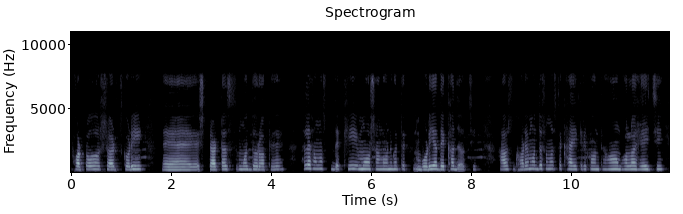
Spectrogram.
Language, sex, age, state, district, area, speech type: Odia, female, 30-45, Odisha, Malkangiri, urban, spontaneous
